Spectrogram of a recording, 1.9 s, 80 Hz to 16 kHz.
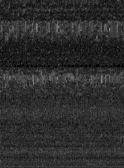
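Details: Honda Civic 1.8 (2006-2011) with alternator charging about 14.2 V: steady, even idle hum with no knocks, misses or squeals; engine runs normally.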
